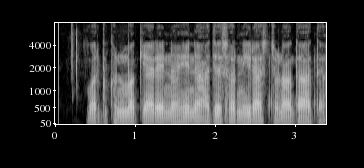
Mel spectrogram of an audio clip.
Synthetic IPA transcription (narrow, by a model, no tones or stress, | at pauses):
ʋəɾbɪkʰəɳmãːkjaːɾenəɦĩneaːd͡ʒesəɾnɪɾaːsd͡ʒəɽ̃aːt̪aɦət̪aː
